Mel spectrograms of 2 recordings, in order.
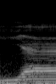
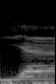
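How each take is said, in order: Both takes have the same delivery.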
